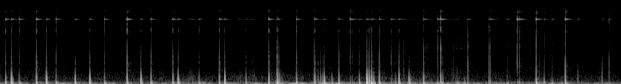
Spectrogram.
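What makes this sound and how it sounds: Short fingernails tap and scratch the base of a hollow amber glass bottle lying with its base toward the microphone. A rapid, uneven series of short, dull knocks carries a low hollow thump, with faint bright clicky edges, and each hit dies almost instantly. Soft scratching fills the gaps between the taps.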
